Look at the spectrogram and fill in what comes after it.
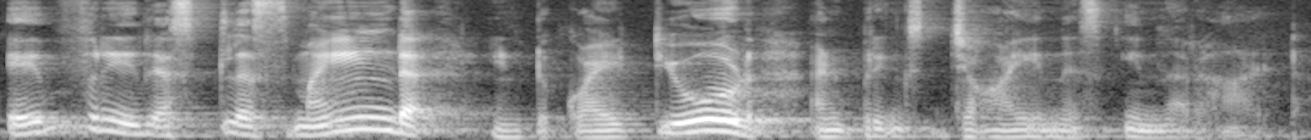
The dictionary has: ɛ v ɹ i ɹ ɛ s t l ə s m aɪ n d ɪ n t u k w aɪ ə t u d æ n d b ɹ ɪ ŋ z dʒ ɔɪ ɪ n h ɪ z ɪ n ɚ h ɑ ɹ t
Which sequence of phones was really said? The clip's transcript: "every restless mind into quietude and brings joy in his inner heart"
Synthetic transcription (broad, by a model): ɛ v ɹ i ɹ ɛ s t l ə s m aɪ n d ɪ n t u k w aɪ t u d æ n d b ɹ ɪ ŋ s dʒ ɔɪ ɪ n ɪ s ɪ n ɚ h ɑ ɹ t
